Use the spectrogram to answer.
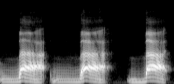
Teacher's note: Ba. So the letter Ba is pronounced by the meeting of the 2 lips, that is the lower and the upper lips.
